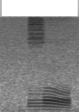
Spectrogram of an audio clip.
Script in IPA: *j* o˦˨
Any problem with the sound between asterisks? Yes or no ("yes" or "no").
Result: yes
